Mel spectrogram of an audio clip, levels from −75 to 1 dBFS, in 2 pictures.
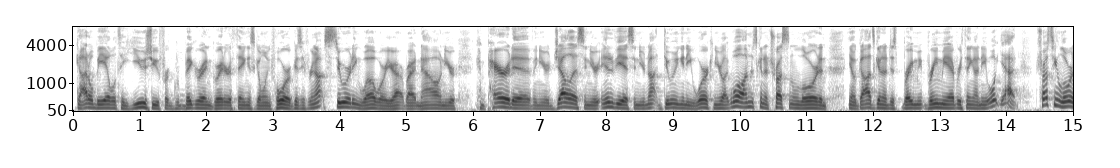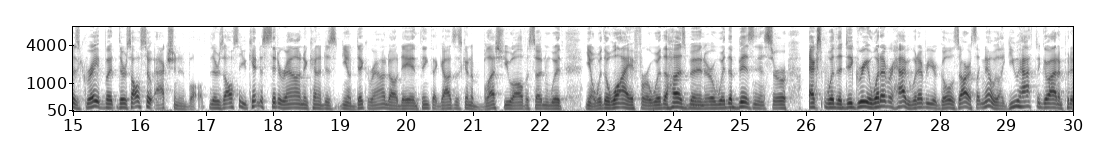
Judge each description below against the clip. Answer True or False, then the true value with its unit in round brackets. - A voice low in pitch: True (125 Hz)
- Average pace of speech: False (290 wpm)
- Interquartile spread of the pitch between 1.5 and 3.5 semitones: False (4.2 semitones)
